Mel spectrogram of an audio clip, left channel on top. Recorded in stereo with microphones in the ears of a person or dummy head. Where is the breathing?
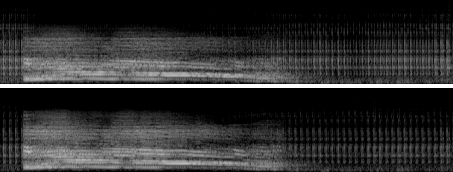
I don't hear breathing.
